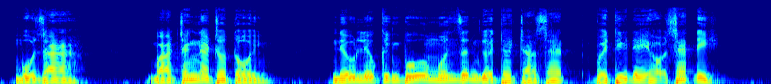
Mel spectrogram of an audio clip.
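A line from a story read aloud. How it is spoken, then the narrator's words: Angry shout. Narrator (Vietnamese): Thái Bảo Sơn liền tức giận quát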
